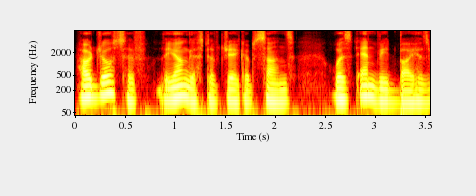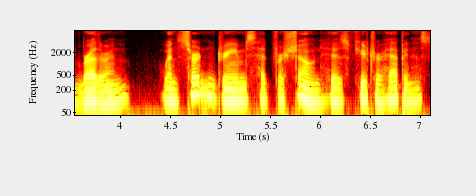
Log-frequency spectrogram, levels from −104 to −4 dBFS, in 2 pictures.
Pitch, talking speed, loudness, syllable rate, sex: 110 Hz, 170 wpm, -21 LUFS, 5.1 syllables/s, male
